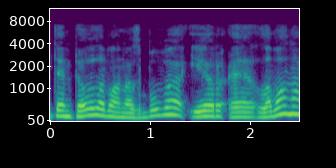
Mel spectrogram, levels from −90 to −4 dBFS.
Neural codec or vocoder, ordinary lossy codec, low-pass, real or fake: codec, 16 kHz, 8 kbps, FreqCodec, smaller model; MP3, 64 kbps; 7.2 kHz; fake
